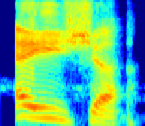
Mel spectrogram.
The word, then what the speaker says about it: Asia: a sure asia easier not asia not three syllables two syllables asia nope yeah no just ja can you say yeah yeah asia isa that's it asia just one more time a sure asia yeah yes much better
